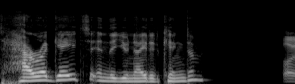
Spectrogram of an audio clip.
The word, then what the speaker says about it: Harrogate: next to evan from herrera is it pronounced harrogate in the united kingdom hello david can you hear me okay yeah i can hear you fantastic it's pronounced harrogate actually harrogate i like it um yeah so i just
